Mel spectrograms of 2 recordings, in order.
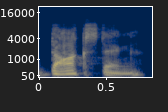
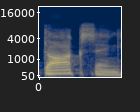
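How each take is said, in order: First: The word is said with an added t sound. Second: The word is said without an added t sound.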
